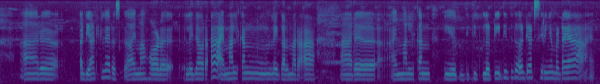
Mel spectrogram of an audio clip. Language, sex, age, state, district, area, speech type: Santali, female, 18-30, West Bengal, Uttar Dinajpur, rural, spontaneous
